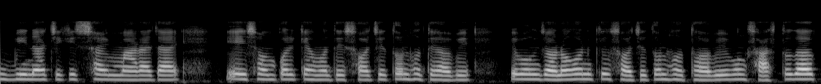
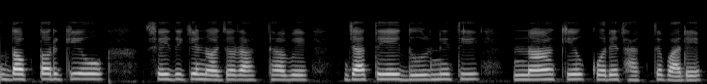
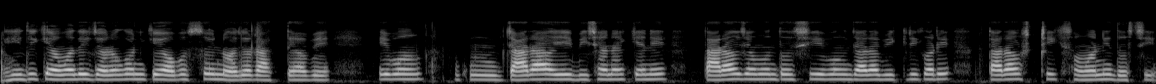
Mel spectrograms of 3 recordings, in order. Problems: background sounds at intervals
